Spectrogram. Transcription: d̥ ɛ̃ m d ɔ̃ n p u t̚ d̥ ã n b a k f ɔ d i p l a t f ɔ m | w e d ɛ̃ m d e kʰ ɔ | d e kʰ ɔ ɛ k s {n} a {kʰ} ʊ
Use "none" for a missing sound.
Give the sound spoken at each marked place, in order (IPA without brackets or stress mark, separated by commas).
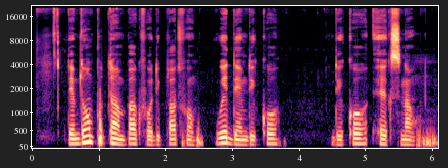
n, none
